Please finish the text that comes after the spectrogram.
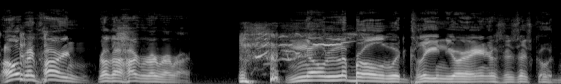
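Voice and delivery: Nixon-like blustering pundit voice; slow, rumbling caricature of a pundit; Lou Dobbs impression. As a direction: do a rough Nixon-style impression. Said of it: "my Lou Dobbs sounds a lot like my Nixon".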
